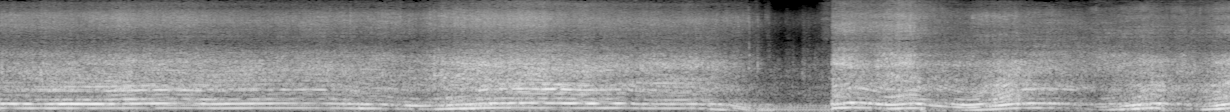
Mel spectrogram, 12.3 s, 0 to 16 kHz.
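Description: Porsche 911 Turbo's flat-six engine under power while the car drifts on wet tarmac. The revs are held steady for a few seconds, then rise and fall. After a brief drop about eight seconds in, they swing up and down several times in quick succession as the throttle is worked.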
